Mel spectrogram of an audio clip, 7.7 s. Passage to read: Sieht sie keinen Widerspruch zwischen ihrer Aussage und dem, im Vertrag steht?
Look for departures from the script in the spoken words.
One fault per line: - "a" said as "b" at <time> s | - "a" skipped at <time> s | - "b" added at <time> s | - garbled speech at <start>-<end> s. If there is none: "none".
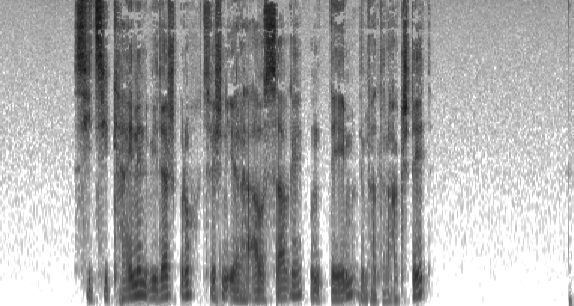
none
